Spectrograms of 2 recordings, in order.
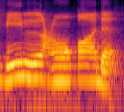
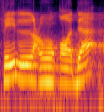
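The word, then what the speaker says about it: فِي الْعُقَدِ: Makanya bacanya wa min syarrin naffatsati fil 'uqad. Ya. Fil 'uqad, bukan fil 'uqada, bukan fil 'uqad, bukan, tapi fil 'uqad. Jadi setengah fathah.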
